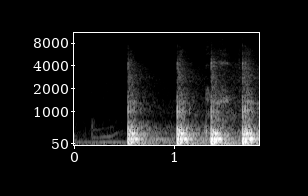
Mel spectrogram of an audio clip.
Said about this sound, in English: Oh wow. Firework. Well, that's going to be great. Oh, it's firework night. Yeah. You're going to hear it.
